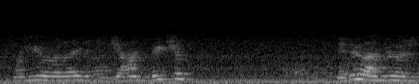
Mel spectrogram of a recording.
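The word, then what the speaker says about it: Beauchamp: I spoke up and says, what is it, your name? Beecham. Now this is out in Pocatello, Idaho. I said, I'd like to try it. Do you spell it B-A-U-C-H-A-M-P? You're the only so-and-so and so-and-so and so that's ever spell that name right.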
